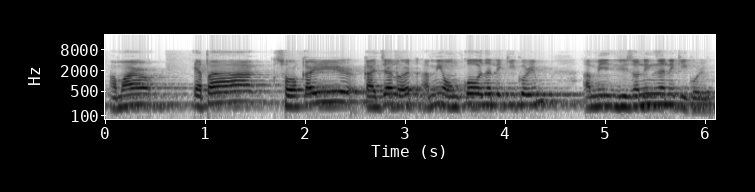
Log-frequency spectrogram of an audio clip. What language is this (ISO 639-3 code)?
asm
